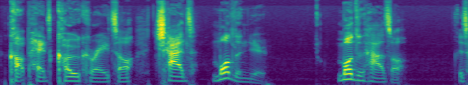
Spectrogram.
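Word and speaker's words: Moldenhauer: Studio mdh our cuphead co-creator Chad modern you modern Howser is how you say that told IGN that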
